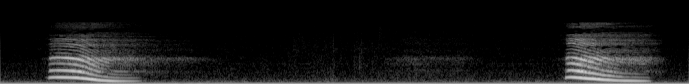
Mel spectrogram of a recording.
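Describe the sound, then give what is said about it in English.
A stifled yawn: two breathy voiced sounds, each with a falling pitch, separated by a long quiet pause. “The first example is of a yawn that was stifled.”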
